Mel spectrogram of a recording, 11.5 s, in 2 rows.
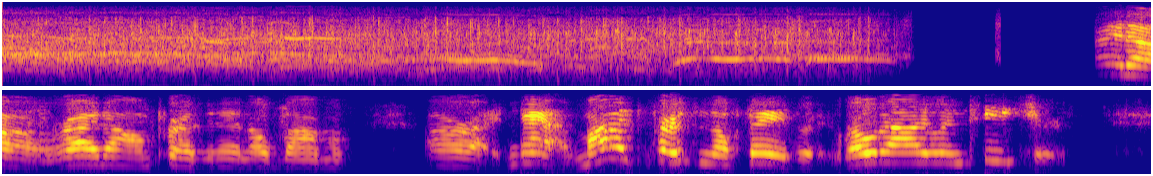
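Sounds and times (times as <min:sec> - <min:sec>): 
crowd applauding: 0:00.0 - 0:04.6
whoops and cheers: 0:00.0 - 0:04.6
speech: 0:05.6 - 0:11.1.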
